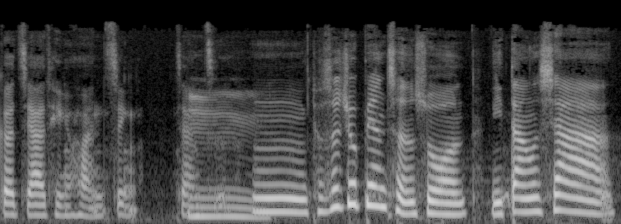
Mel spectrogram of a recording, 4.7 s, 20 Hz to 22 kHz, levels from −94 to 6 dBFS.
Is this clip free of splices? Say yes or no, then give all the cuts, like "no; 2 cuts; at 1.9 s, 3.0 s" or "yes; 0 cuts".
yes; 0 cuts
